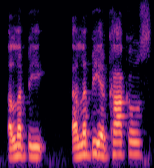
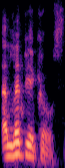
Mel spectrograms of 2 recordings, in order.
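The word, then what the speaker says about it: Olympiacos: Greek professional basketball club Olympiakos. Oh, Lord have mercy. I butchered that. Olympiakos. There you go.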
